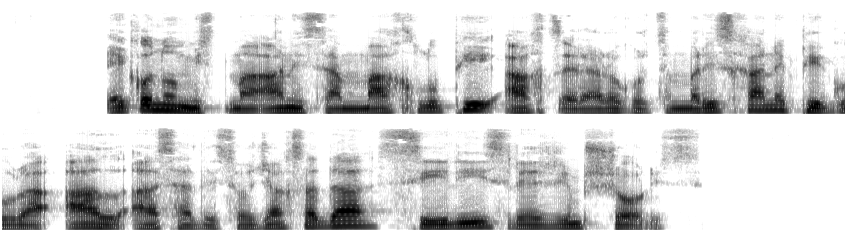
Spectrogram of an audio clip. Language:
Georgian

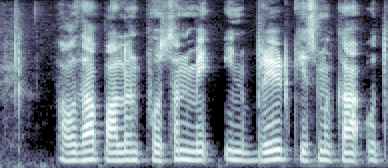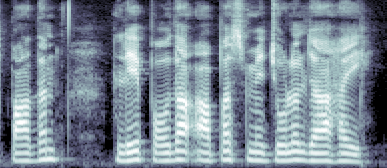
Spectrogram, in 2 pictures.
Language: Magahi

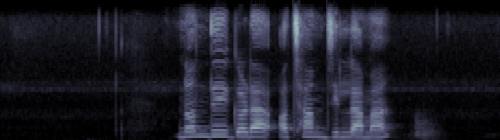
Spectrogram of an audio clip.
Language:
Nepali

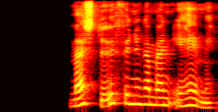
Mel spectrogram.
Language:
Icelandic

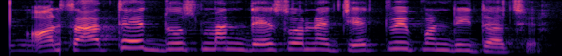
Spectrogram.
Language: Gujarati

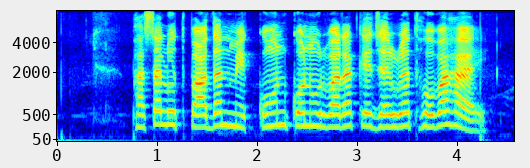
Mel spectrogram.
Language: Magahi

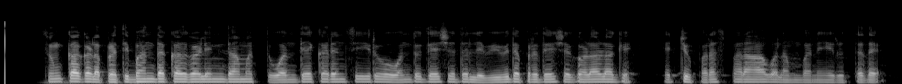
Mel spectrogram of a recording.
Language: Kannada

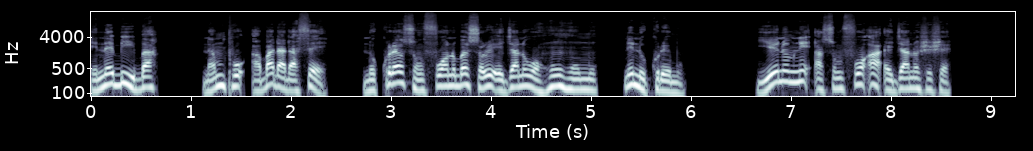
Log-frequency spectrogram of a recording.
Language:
Akan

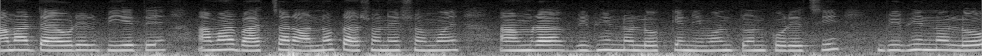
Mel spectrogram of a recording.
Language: Bangla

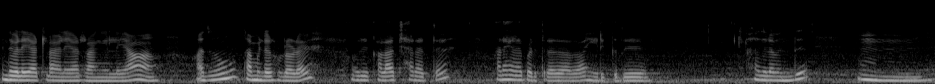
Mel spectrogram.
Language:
Tamil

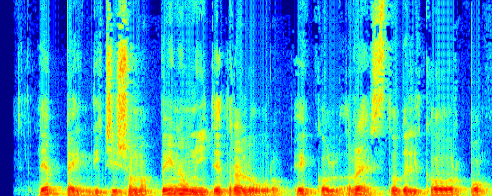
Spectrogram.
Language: Italian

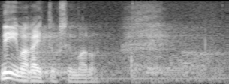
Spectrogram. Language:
Estonian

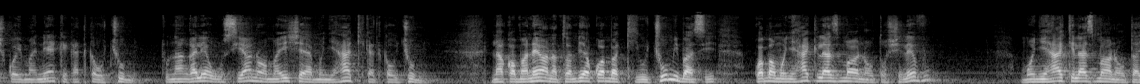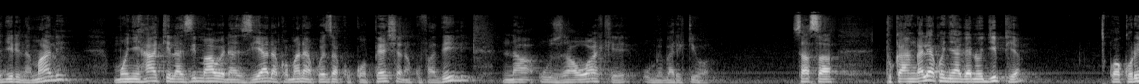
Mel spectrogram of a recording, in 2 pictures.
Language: Swahili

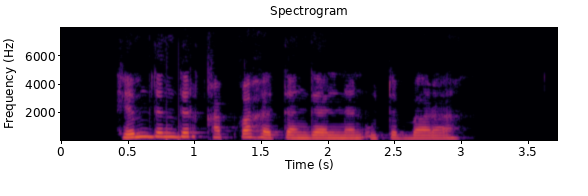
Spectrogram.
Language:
Bashkir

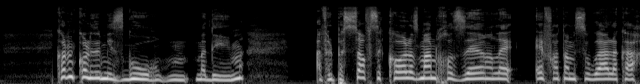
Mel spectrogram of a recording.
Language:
Hebrew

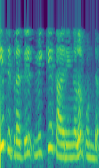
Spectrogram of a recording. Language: Malayalam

